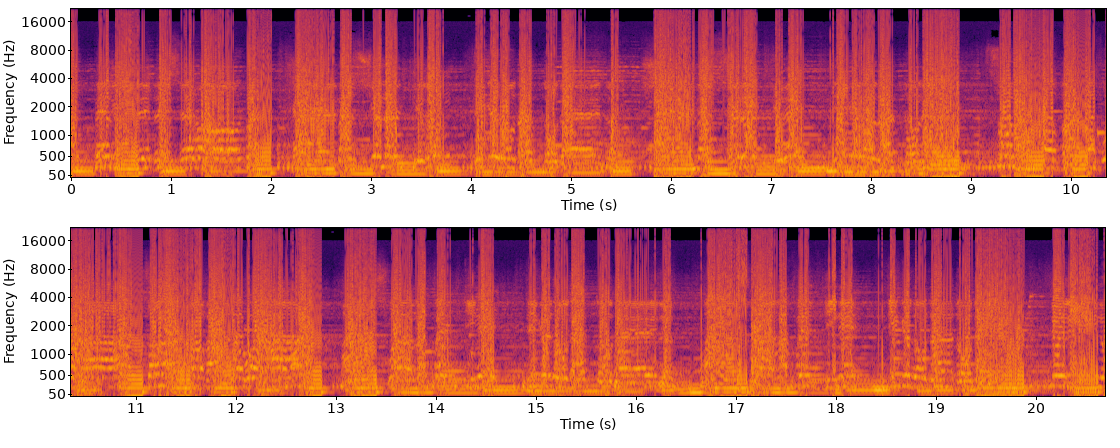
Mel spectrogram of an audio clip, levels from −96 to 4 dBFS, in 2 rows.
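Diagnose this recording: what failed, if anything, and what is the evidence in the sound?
What failed is an integer overflow, most likely in the sample-format conversion or a fixed-point gain stage. Across the whole recording, loud moments don't flatten the way clipping does. They snap into harsh, violent cracks. The signal looks to be pushed about 7 dB too hot, so a few percent of samples overshoot the integer ceiling. Each one wraps straight to the opposite extreme instead of being clamped, throwing a full-scale jump into the waveform.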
